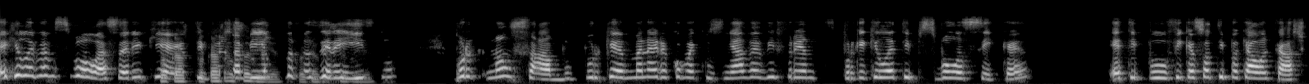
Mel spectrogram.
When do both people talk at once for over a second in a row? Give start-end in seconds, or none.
1.6-3.8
